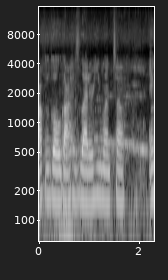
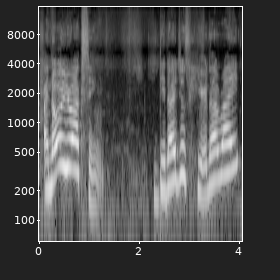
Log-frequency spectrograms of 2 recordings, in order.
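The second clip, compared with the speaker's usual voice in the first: loud, raised hero voice; All Might; 6 semitones higher, 6 dB louder than usual. Acted. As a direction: boom it out, high and loud. Acting All Might's message.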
